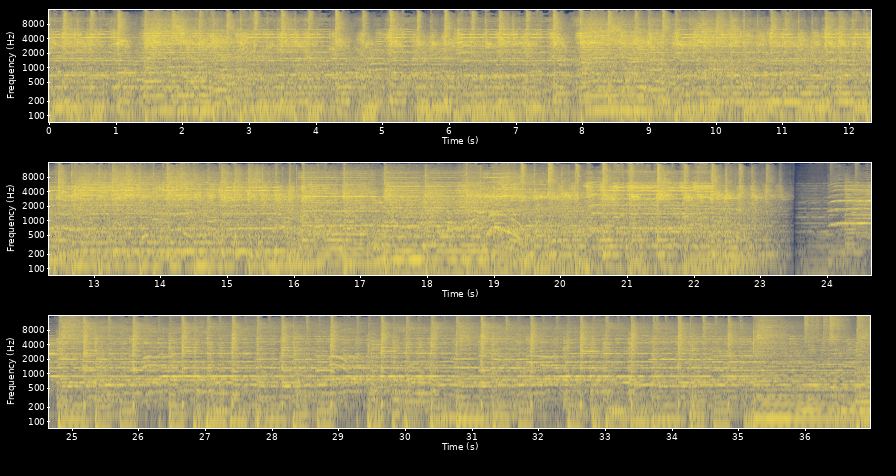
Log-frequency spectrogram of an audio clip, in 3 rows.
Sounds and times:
Rock and roll: 0:00.0 - 0:36.9.

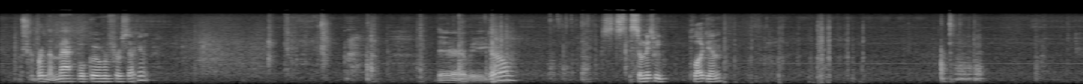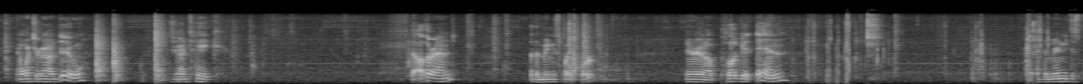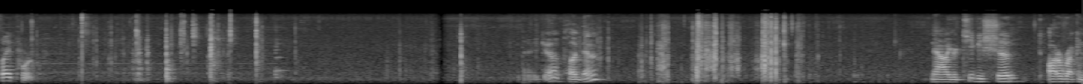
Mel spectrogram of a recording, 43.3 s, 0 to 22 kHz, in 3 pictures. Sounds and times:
Speech: 0:00.2 - 0:02.1, 0:05.8 - 0:06.9, 0:08.0 - 0:09.7, 0:14.6 - 0:15.7, 0:16.6 - 0:17.4, 0:19.9 - 0:20.6, 0:21.5 - 0:22.5, 0:23.6 - 0:25.0, 0:28.2 - 0:29.4, 0:35.8 - 0:37.0, 0:41.3 - 0:43.3.

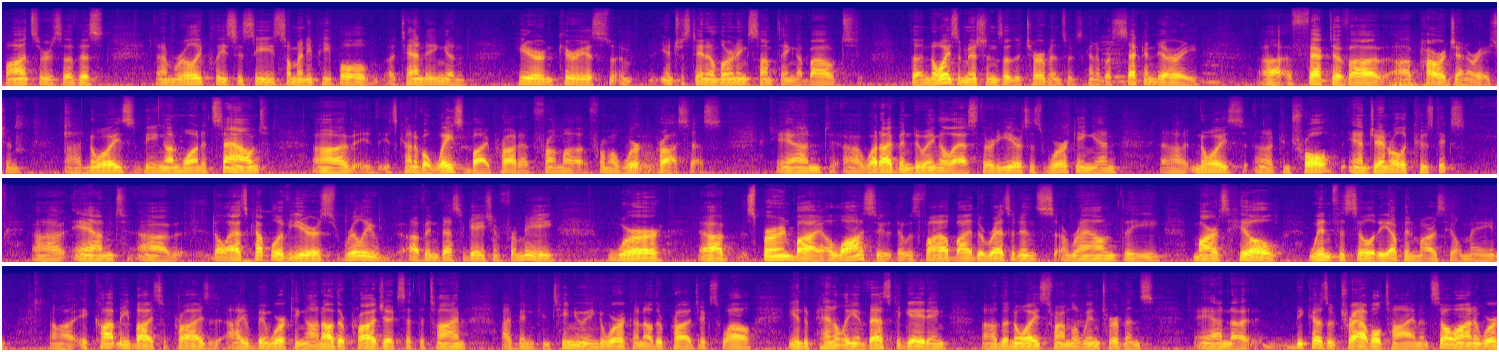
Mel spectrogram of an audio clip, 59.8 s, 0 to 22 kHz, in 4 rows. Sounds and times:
Speech: 0:00.0 - 0:29.6, 0:30.2 - 0:35.4, 0:36.0 - 0:59.8.

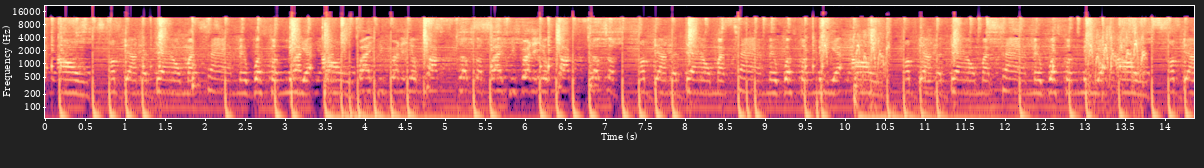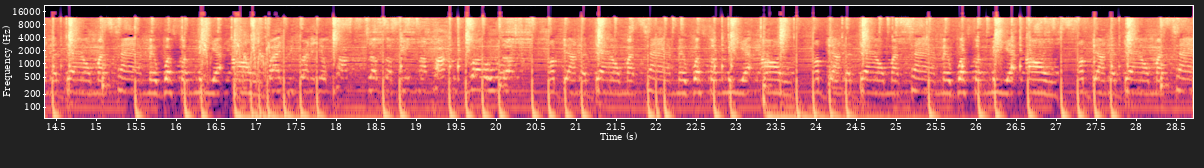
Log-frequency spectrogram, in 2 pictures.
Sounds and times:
Music: 0:00.0 - 0:28.7.

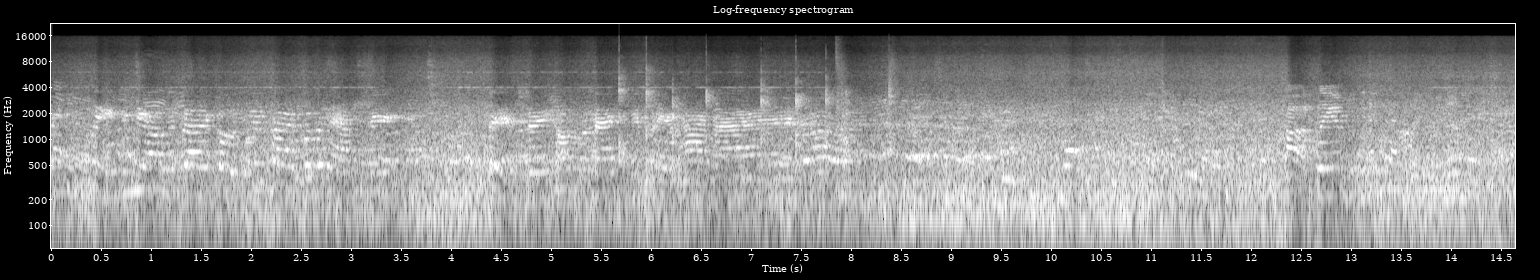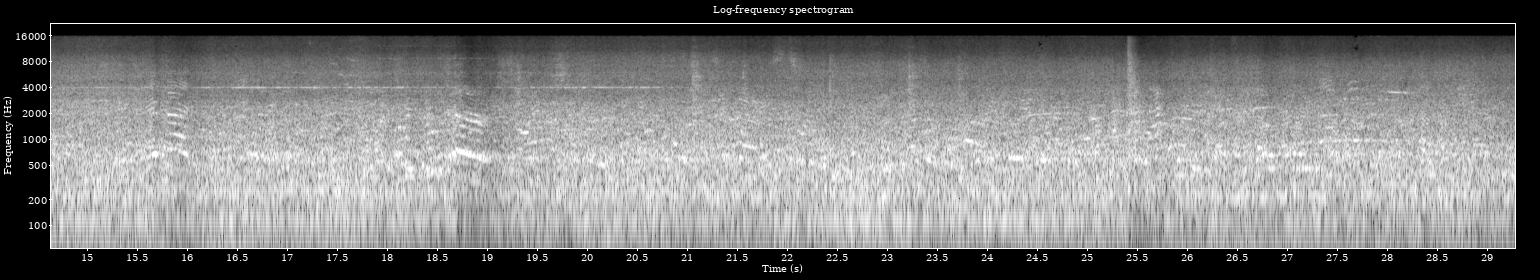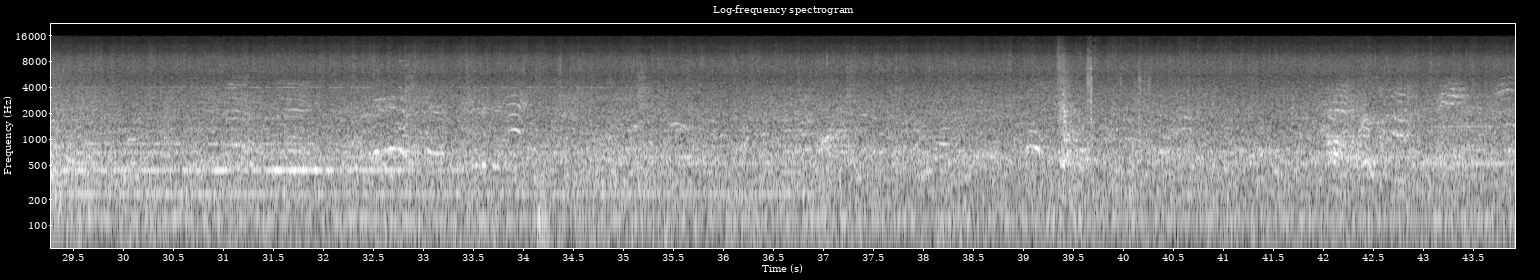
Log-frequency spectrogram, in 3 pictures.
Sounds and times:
Speech: 0:00.0 - 0:43.9.

